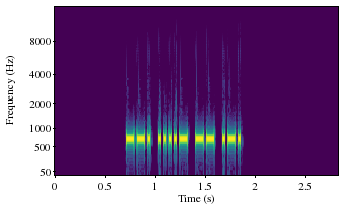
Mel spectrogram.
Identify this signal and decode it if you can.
Morse code, heard as a keyed tone, about 44 wpm, 700 Hz. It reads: G4MR
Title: DXCC-100 Call Signs - 4 Characters - 45wpm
